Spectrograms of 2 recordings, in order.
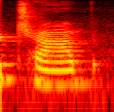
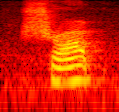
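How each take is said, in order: First: Said in the usual way. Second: "shop" opening on SH for chop; slow, careful "shop" with SH up front. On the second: Shown as a demonstration. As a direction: start "shop" on a hushing SH. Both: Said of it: "merging of S H and C H".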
